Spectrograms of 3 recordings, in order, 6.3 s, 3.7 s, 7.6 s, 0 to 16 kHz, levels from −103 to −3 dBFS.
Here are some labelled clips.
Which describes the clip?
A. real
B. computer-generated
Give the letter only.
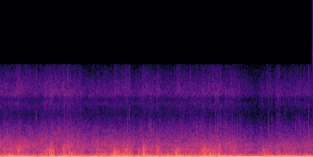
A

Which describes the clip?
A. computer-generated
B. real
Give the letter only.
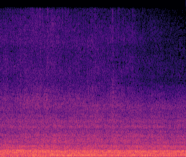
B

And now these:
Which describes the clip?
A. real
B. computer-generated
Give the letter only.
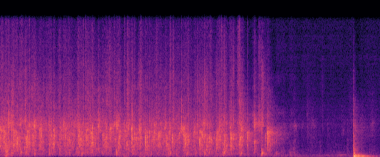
B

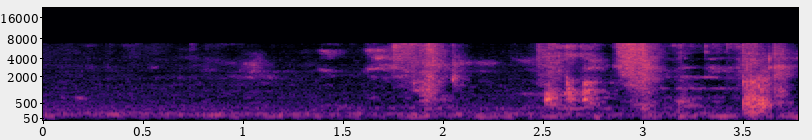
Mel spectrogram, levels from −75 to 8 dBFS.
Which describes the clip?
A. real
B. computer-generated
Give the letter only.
B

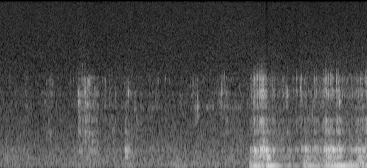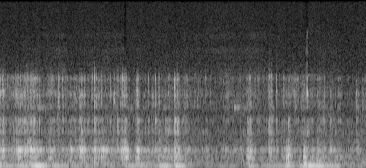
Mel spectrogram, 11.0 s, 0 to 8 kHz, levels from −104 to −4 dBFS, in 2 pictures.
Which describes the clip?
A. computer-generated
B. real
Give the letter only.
B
